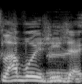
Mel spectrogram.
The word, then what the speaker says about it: Slavoj Žižek: Dude, how can I pronounce his Zoom in name? it. It's Slavoj Žižek.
